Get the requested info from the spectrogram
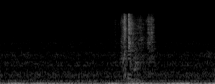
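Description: Two short scrapes of rigid plastic, a quarter-second apart, as a freshly 3D-printed PLA hydrofoil wing section is taken off the printer's textured print plate, over a faint low hum.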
